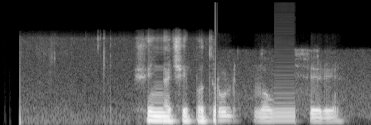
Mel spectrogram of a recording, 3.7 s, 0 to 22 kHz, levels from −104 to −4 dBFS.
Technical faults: burst of packet loss; input switched to a poorer device; system hang loop

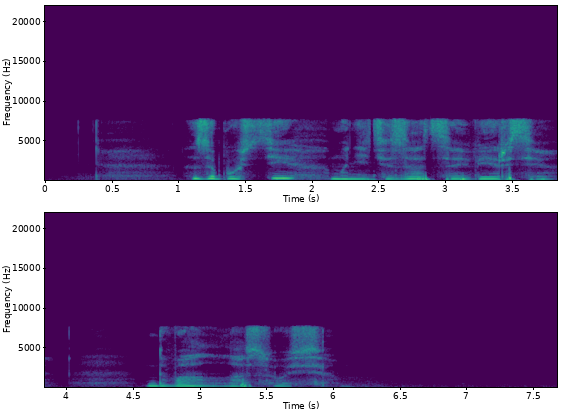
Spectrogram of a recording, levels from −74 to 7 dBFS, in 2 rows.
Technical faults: clock drift buffer slips

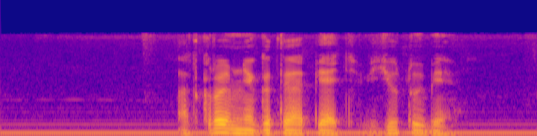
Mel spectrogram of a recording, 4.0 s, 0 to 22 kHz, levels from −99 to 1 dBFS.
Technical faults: mains hum

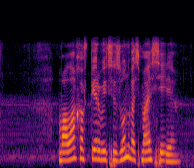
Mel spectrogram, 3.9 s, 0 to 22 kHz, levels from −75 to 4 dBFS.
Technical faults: short concealed packet loss; burst of packet loss

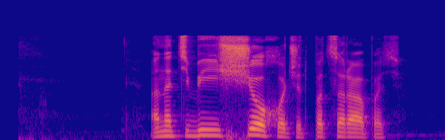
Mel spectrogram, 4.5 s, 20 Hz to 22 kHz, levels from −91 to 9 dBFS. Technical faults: none

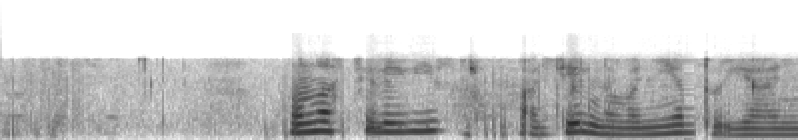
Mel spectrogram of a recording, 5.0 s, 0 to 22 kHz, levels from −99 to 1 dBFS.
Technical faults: burst of packet loss

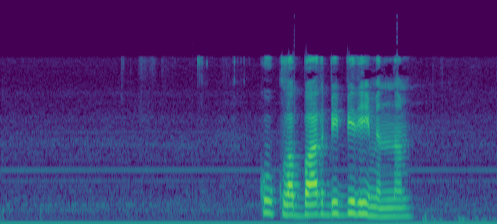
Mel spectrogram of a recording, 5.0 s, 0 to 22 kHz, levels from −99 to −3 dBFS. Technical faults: periodic USB or driver dropouts

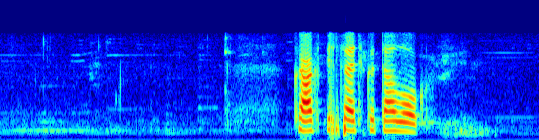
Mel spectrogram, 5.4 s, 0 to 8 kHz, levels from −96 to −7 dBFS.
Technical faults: packet loss on an ADPCM call

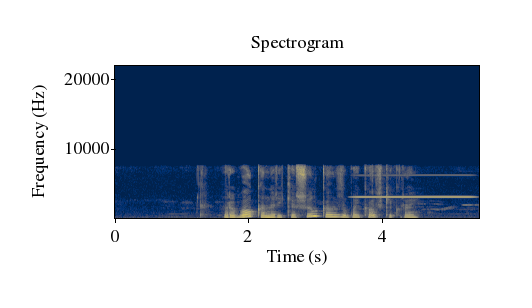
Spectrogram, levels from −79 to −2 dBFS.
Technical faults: feedback whistle

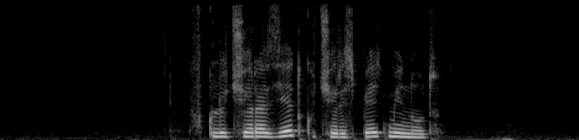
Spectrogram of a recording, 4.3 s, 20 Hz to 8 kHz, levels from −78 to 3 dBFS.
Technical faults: robotic sound from repeated short buffers

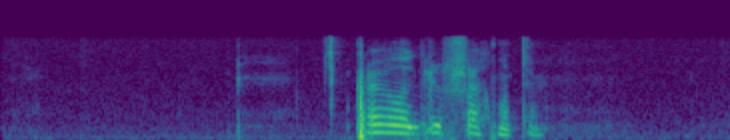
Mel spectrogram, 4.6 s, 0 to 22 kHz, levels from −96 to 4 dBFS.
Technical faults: AMR bit errors

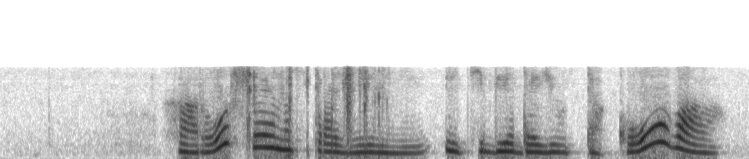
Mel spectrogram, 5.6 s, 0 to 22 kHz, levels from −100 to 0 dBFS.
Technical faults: tandem speech coding

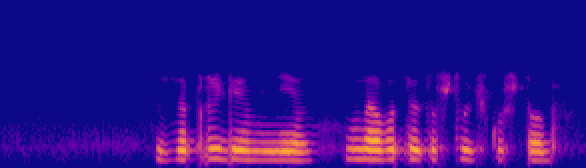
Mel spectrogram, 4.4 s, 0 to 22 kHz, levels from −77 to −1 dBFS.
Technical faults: Codec 2 vocoder

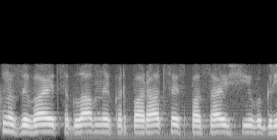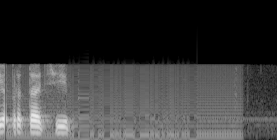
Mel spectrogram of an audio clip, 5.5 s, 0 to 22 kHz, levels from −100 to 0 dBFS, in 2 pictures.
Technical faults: mains buzz; packet loss filled with silence; robotic sound from repeated short buffers

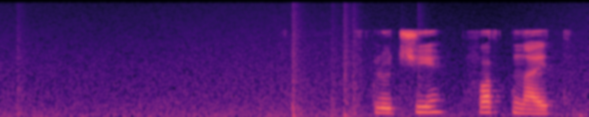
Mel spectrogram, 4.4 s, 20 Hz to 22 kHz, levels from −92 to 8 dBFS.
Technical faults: none

